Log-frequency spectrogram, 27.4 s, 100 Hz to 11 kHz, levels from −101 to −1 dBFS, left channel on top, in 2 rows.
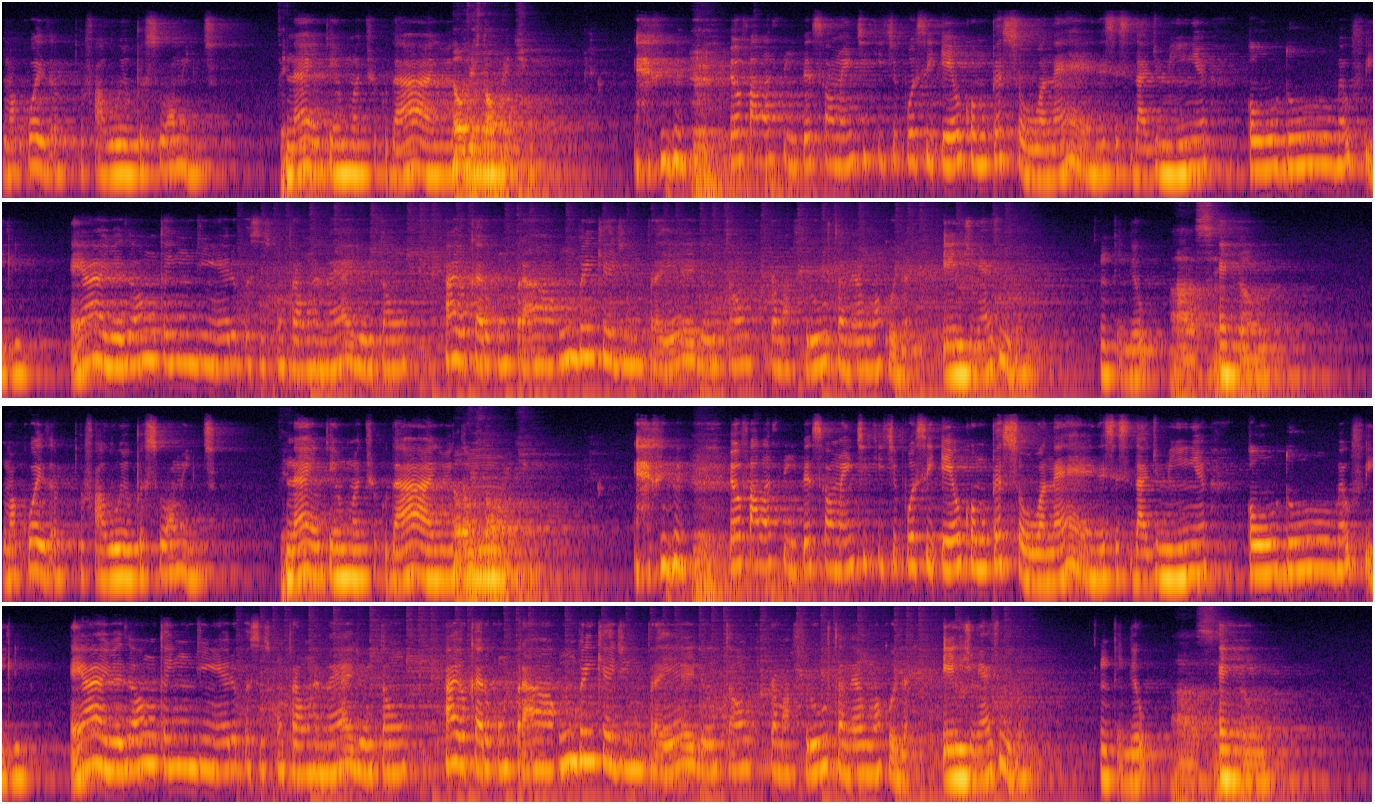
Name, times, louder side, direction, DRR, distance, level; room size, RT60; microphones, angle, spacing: voice 1, 0.0-2.1 2.8-5.1 6.3-12.0 12.5-14.0 14.4-17.8 18.1-24.0 24.7-25.2 25.9-26.4, right 2 dB, 25° right, 9 dB, 0.3 m, -25 dB
voice 2, 4.5-5.1 6.9-7.1 7.6-7.8 25.4-26.3, left 2 dB, 70° left, -7 dB, 1.2 m, -27 dB
sound 1, 16.0-24.6, right 1 dB, 70° right, 2.3 m, -40 dB
17.0 x 5.9 x 3.9 m, 2.4 s
head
